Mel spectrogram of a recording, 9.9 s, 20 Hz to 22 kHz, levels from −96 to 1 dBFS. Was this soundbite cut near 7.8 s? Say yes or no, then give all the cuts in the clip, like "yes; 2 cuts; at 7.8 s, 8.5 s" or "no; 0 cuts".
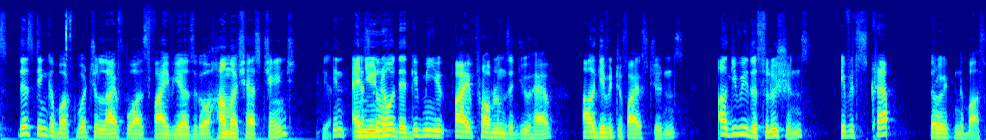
no; 1 cut; at 4.1 s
